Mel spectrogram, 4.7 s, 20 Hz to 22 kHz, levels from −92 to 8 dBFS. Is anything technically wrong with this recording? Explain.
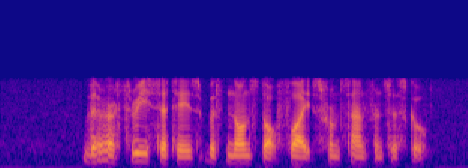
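No, the speech simply carries the character of G.711 telephone coding, with its content confined to the usual line band of roughly 300 Hz to 3.6 kHz and nothing above 4 kHz, exactly as a working telephone channel should sound.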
